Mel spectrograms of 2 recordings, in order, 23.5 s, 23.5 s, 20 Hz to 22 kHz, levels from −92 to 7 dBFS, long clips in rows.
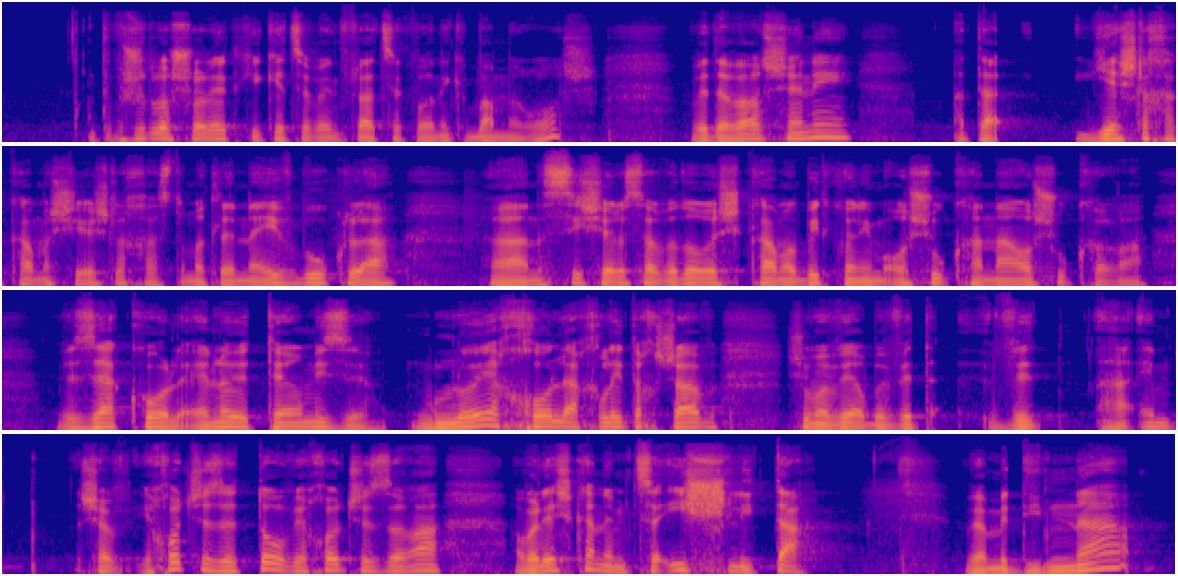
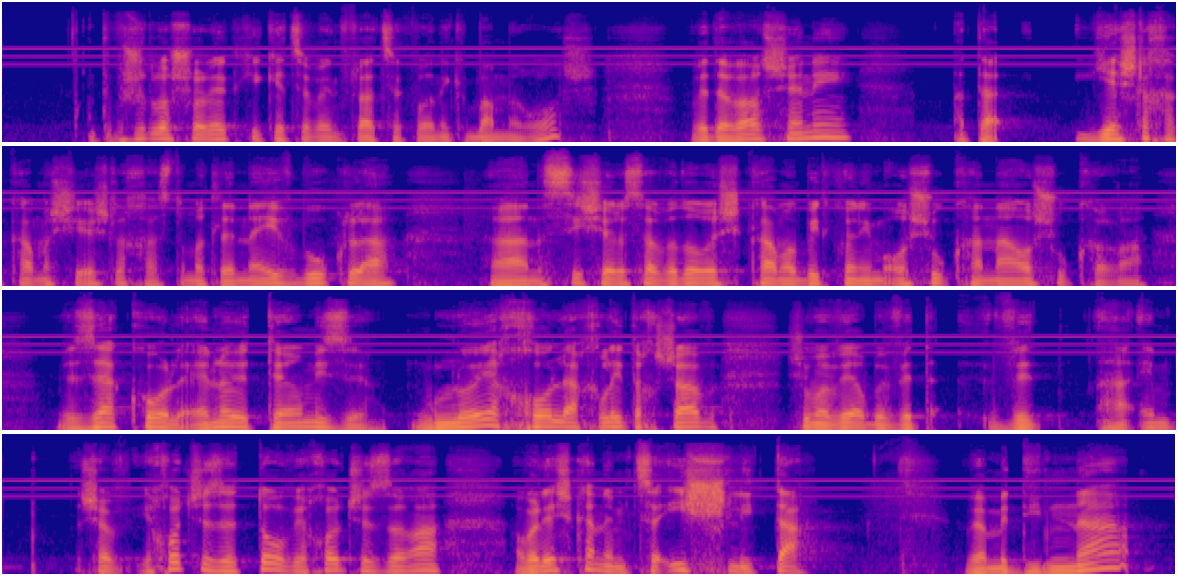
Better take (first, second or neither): first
